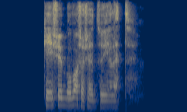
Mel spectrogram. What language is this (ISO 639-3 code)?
hun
